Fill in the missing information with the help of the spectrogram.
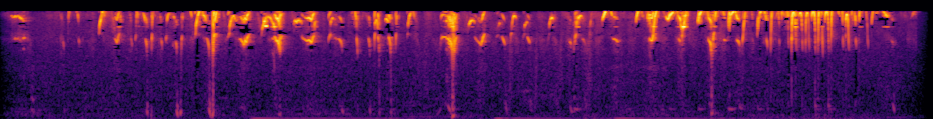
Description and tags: Sound of birds
whistle, pio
